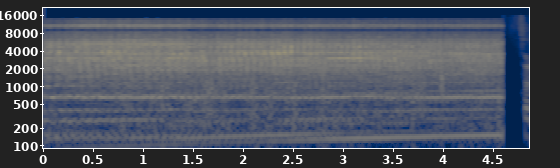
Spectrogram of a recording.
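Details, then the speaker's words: 1966 Mustang Fastback, 302 stroked to 347 with hydraulic roller lifters and T5, after a new build: V8 idling with a light, quick sewing-machine ticking over the rumble, also heard while driving, from loose valve lash needing readjustment. "the reason why is I've developed a little bit of a ticking sound or the stereotypical sewing machine ticking that you can hear when the car is idling or even when you're driving"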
